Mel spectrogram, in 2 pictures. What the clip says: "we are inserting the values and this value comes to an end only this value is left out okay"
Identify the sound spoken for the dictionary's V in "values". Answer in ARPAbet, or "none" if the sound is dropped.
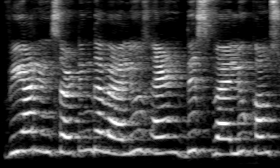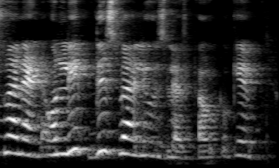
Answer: V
